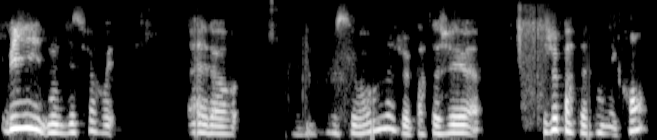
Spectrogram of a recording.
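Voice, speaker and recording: A woman's voice: fairly low pitch, lively intonation, slow pace, slightly rough, no room sound. A woman presenting a webinar over a video call, hesitant, with many fillers and restarts. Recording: dull lo-fi call audio.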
